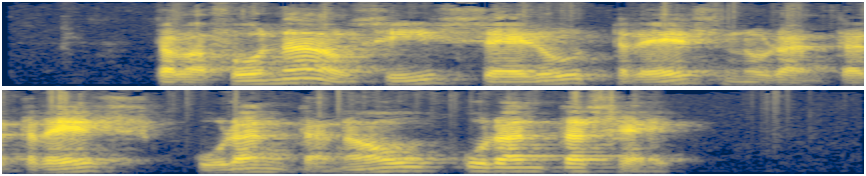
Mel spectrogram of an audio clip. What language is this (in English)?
Catalan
